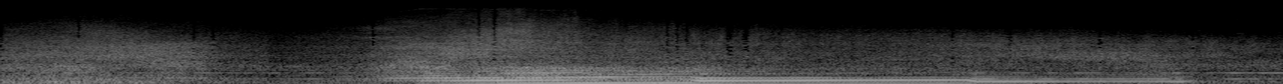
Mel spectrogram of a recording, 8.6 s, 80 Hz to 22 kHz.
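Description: BMW X4 M's twin-turbo inline-six driving past with a rush of engine and tyre noise that peaks about three seconds in, then an even engine note that drops in pitch in two steps, about halfway and near the end, as the car pulls away.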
